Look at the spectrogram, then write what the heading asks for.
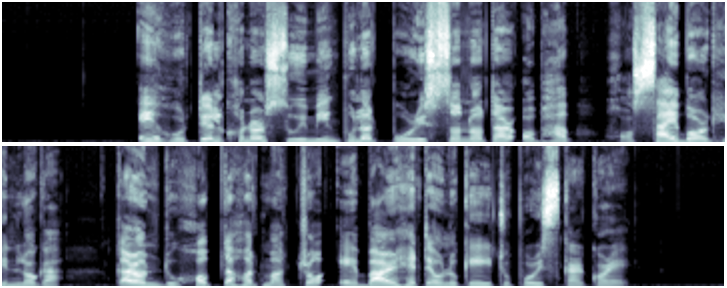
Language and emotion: Assamese, disgusted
